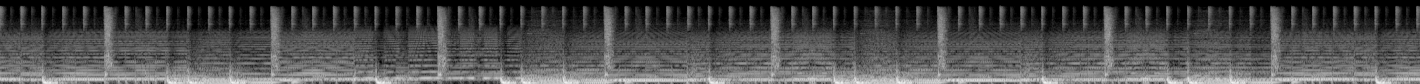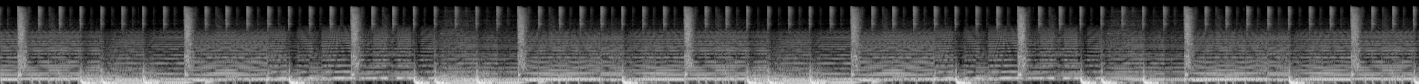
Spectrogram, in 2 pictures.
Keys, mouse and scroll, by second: 6.6 ctrl+v, 7.3 click, 9.6 click, 11.8 right click, 13.9 click, 14.4 ctrl+v, 15.3 scroll down 1, 17.1 scroll up 1, 18.6 right click, 19.0 click, 19.5 right click, 20.3 click, 21.0 right click, 21.9-28.3 drag.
